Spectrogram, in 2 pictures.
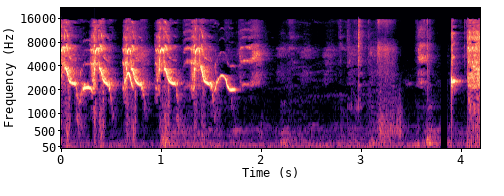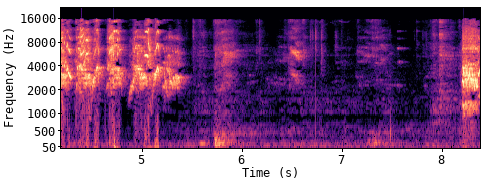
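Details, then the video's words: Black-winged myna singing noisily, used to prompt quiet birds to sing: loud harsh buzzy bursts and whistled notes, some rising then dropping, in rapid irregular phrases with short gaps between them. "Kicauan Burung Jalak Putih Gacor Ribut || Pancingan Burung Jalak Malas Bunyi"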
